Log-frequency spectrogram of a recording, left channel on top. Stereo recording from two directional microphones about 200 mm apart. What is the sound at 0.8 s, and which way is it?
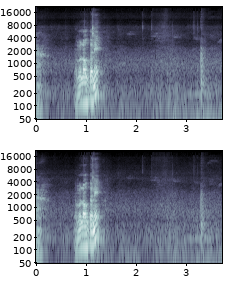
Speech, 35° right (ahead or behind).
